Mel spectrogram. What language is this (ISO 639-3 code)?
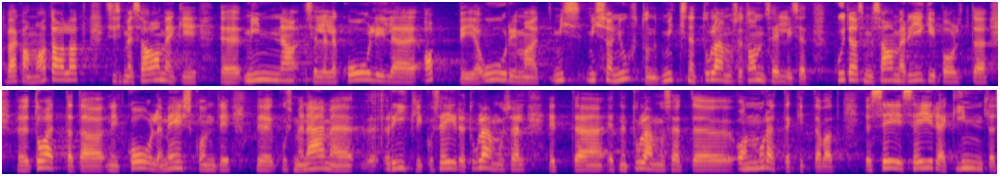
est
